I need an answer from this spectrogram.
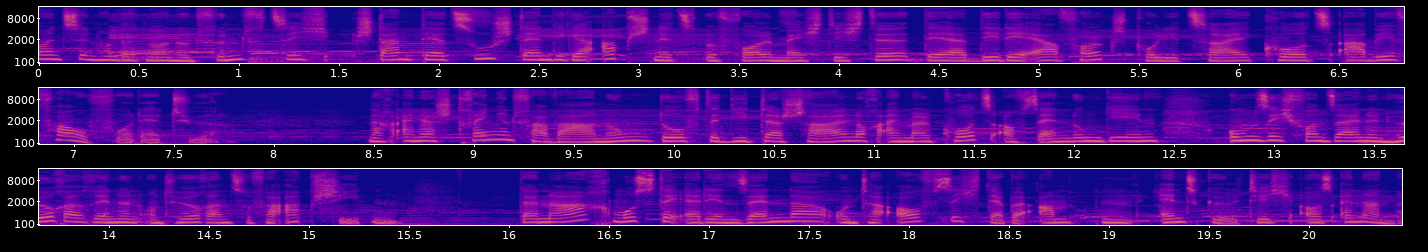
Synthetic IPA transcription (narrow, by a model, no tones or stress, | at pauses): nɔʏnt͡seːnɦʊndɐtnɔʏnʊntfʏnft͡sɪçʃtant̚d̥eːɐt͡suːʃtɛndɪɡəʔapʃnɪt͡sb̥əfɔlmɛçtɪçtədeːɐdeːdeʔɛɐfɔlkspʰolit͡saɪkʰʊɐt͡sʔa̰ːbeːfaʊfoːɐdeːɐtʰy̰ːɐ | naːχʔa̰ɪnɐʃtʁ̥ɛŋənfɛɐvaɐnʊŋdʊɐftədiːtɐʃaːlnɔχʔa̰ɪnmaːlkʰʊɐt͡sa̰ʊfz̥ɛndʊŋɡeːənʔʊmzɪçfɔnzaɪnənɦøːʁɐʁɪnənʊ̰nthøːʁ̞ɐnt͡sufɛɐʔapʃḭːdn̩ | d̥anaːχmʊstəʔḛːɐɾeːnzɛndɐʔʊntɐ̰ʔaʊfz̥ɪçt̚d̥eːɐbə̰ʔamtn̩ʔɛntɡ̥ʏ̰ltɪçʔa̰ʊsa̰ɪnandɐ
